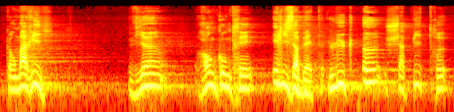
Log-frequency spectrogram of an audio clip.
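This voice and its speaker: A man leading a Sunday service as pastor, reading scripture aloud in a measured, solemn way. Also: fairly high pitch, breathy edge. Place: church sanctuary. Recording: long church reverb, faint organ music.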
